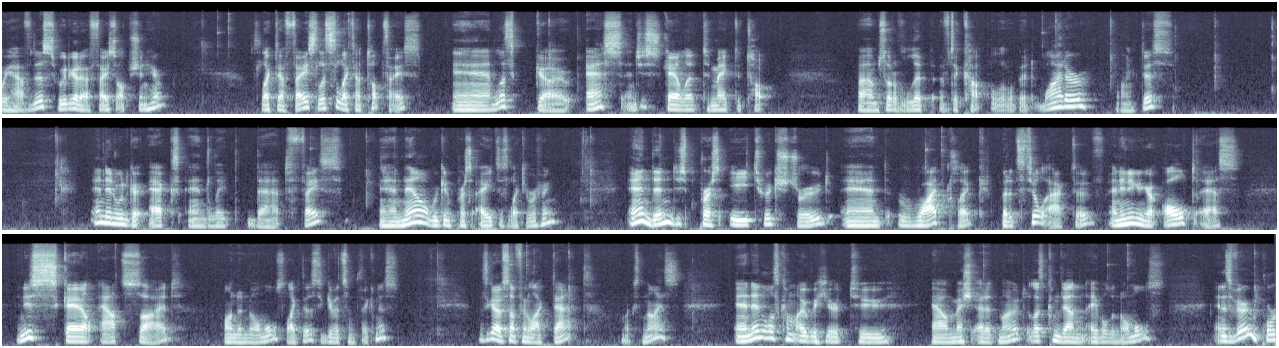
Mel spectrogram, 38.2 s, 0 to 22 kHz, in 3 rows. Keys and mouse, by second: 2.1 click, 5.4 middle click, 5.9 s, 11.1 middle click, 13.3 middle click, 15.0 x, 16.4 shift+middle click, 17.4 a, 18.6 middle click, 19.3 shift+middle click, 20.3 e, 24.8 alt+s, 31.1-32.4 middle drag, 35.2-37.0 drag, 38.0 middle click.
